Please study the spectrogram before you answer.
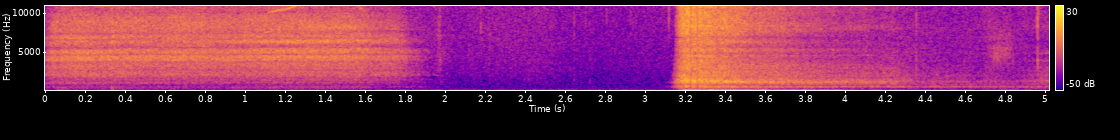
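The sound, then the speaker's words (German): A deep breath during a relaxation exercise: a soft, airy inhale, a short silent pause, then a louder, sighing exhale that starts abruptly and slowly trails off. “atme ich immer einmal tief ein und tief aus.”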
